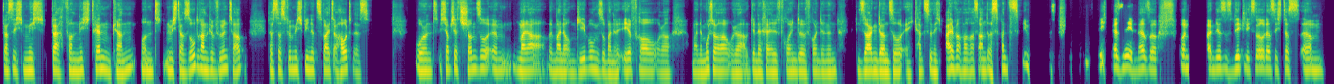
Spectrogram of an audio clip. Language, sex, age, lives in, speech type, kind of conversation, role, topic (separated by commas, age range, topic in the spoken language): German, male, 35-39, Germany, conversation, advice, user, Warum finde ich keine Kleidung, die mir gut passt und in der ich mich wohlfühle?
